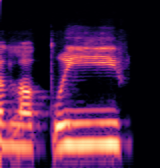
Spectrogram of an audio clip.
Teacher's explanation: طا کی آواز کو پر کرتے ہوئے لام کو پر نہ کیا جائے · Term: لام باریک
